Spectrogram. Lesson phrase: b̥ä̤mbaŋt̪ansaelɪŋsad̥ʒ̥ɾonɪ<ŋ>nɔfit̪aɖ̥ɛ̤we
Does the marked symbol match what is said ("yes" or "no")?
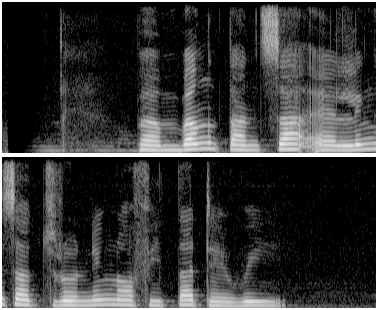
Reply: yes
